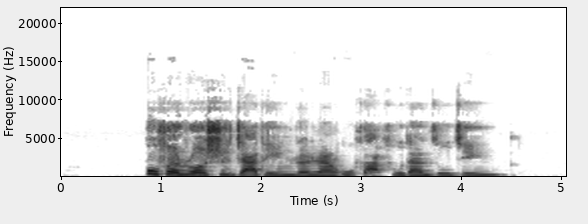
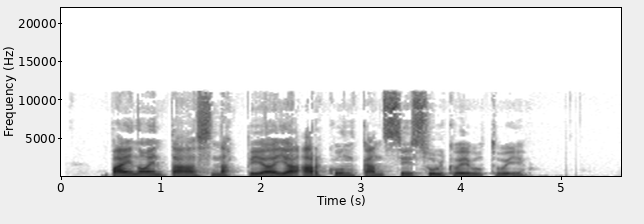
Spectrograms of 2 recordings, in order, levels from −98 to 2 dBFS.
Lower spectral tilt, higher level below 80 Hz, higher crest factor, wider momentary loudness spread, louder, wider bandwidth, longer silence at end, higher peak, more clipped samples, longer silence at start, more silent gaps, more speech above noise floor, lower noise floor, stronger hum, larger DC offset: second, -2.5 dB/octave vs -4.5 dB/octave; about the same, -70 dBFS vs -66 dBFS; about the same, 18 dB vs 20 dB; about the same, 11 LU vs 12 LU; first, -17 LUFS vs -20 LUFS; about the same, 10.5 kHz vs 11.5 kHz; second, 0.7 s vs 0.95 s; about the same, 0 dBFS vs -2 dBFS; neither; first, 0.85 s vs 0.5 s; neither; first, 71 dB vs 53 dB; first, -88 dBFS vs -73 dBFS; neither; neither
